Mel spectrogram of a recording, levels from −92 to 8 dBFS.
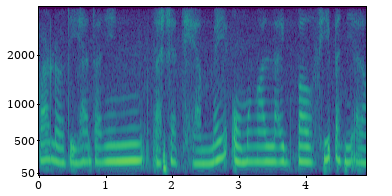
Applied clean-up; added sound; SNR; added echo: none; none; none; none.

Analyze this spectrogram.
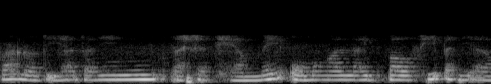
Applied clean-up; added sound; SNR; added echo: none; none; none; reverberation time 0.5 s.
